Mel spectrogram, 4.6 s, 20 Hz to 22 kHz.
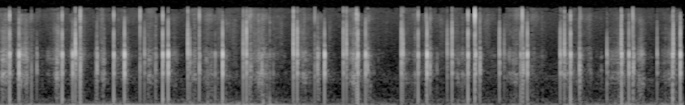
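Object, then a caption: Small metal microphone capsules on a plastic recorder. Long purple nails on both hands scratch and tap the small metal X/Y microphone capsules on top of a plastic Tascam DR-05 recorder, the very mic doing the recording. A rapid, uneven string of sharp, dry clicks with a bright ring near 2.6 kHz rides over scratchy crackle and a low, close-up rumble, each tap dying away almost instantly.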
